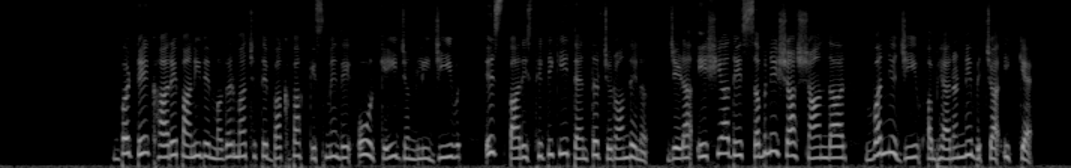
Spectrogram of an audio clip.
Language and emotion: Dogri, neutral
